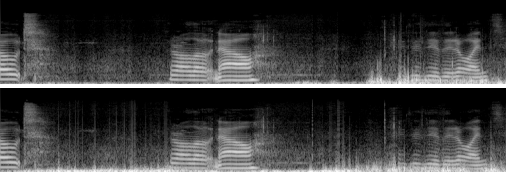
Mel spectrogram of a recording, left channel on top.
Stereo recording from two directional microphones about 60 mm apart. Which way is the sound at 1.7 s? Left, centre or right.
Left.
